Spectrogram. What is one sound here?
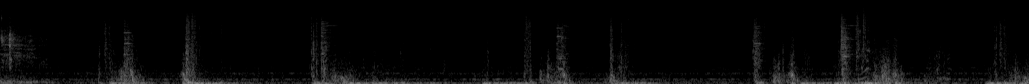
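Heavy footsteps thud slowly on hard ground.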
